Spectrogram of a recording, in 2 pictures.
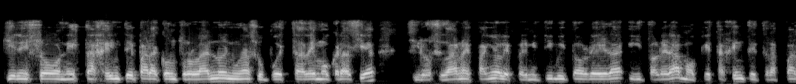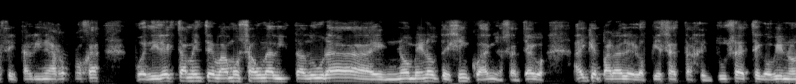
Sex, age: male, 50-69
